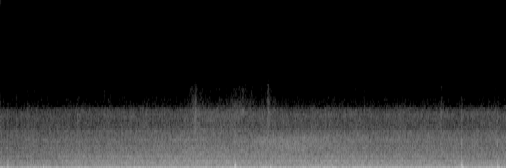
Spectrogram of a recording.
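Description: Steady, loud low-frequency road and engine roar inside a car accelerating in fifth gear along a motorway after merging, with constant wind buffeting and no audible change in pitch or interruptions.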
